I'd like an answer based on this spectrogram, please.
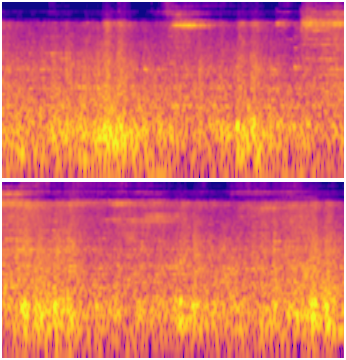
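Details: CSX intermodal freight train passing in Georgia: rolling rumble with a thin, high screech coming and going; wheel squeal against the rail.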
